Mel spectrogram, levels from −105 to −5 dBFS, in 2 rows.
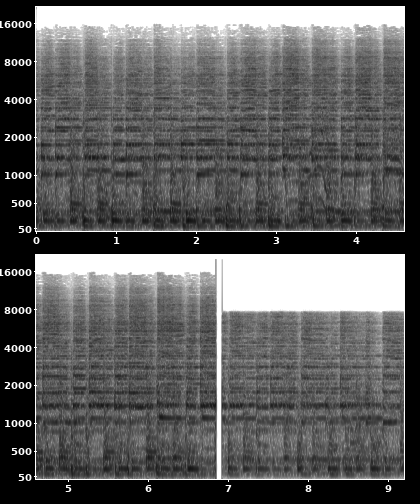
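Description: At 6.84 s, after an 80 ms gap, sound dulls and quietens, likely an input switched to a poorer device; the spectrogram empties above 7.6 kHz.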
